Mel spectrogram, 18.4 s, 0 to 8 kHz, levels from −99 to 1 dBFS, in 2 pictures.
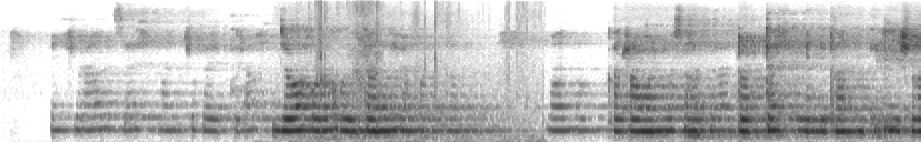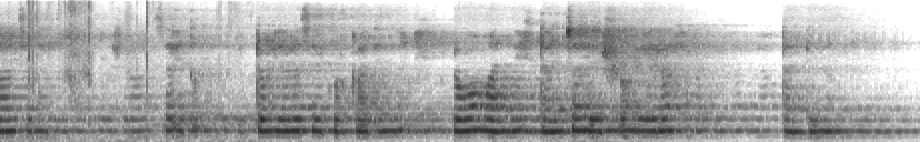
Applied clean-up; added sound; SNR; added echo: neural separator model SepFormer DNS4.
